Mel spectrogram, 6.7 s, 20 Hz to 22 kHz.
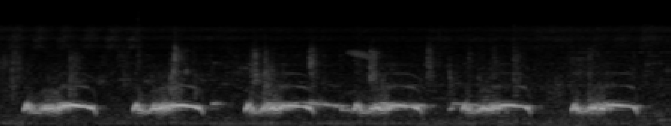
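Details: Dove calling on March 28, 2024, with six evenly spaced, low, hollow coos, each a short bowed note lasting under a second, repeated roughly every 1.2 seconds against a quiet background.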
